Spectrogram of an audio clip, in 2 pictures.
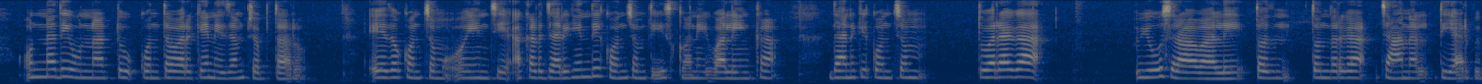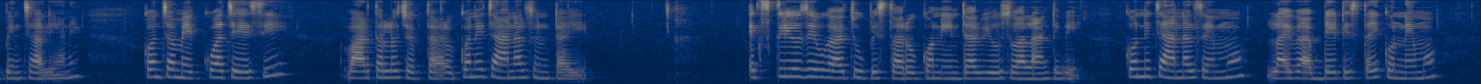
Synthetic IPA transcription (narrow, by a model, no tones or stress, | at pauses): ṵnːɐd̪iunːɐʈːuko̞nt̪ɐʋɐɾɐke̞ːnid͡ʒɐmt͡ʃe̞bu̥t̪a̰ːɾṵ | eːd̪o̞ːko̞ɲt͡ʃemo̰ːjiɲt͡ʃiʔɐ̰kːɐɽɐd͡ʒɐɾiɡind̪iko̞ɲt͡ʃe̞mt̪ḭːsu̥ko̞niʋaːɭːuiŋkaː | d̪aːnikiko̞ɲt͡ʃem | t̪ʋɐɾɐɡaː | ʋjuːsɾaːʋaːli | t̪ond̪ɐɾuɡaːt͡ʃaːnɐlʈijaːɾpiːpeɲt͡ʃaːliɐni | ko̞ɲt͡ʃeme̞kːuʋaːt͡ʃe̞ːsi | ʋaːɾt̪ɐlːo̞ːt͡ʃepu̥t̪aːɾuko̞nːit͡ʃaːnɐlsuɳʈaːjḭ | ekskljuːsiʋɡaːt͡ʃuːpist̪aːɾuko̞nːiːɳʈɐɾʋjuːsuɐlaːɳʈiʋi | ko̞nːit͡ʃaːnɐlseːmolɐjʋɐp̚ɖe̞ːʈist̪aːjiko̞nːeːmoː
